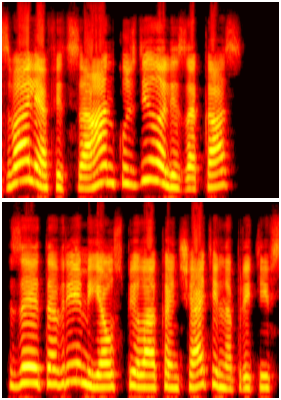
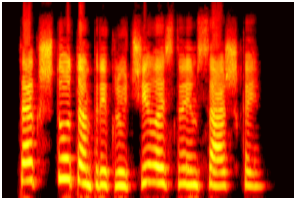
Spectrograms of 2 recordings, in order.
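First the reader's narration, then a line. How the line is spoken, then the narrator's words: Sighing. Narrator (Russian): Людка вздохнула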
